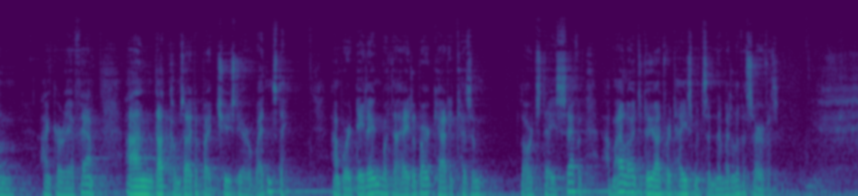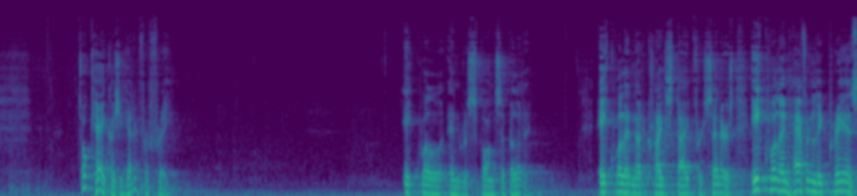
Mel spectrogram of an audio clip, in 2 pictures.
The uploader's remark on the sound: This podcast contains a sermon., delivered at Templepatrick reformed Church, and released on this platform with permission.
